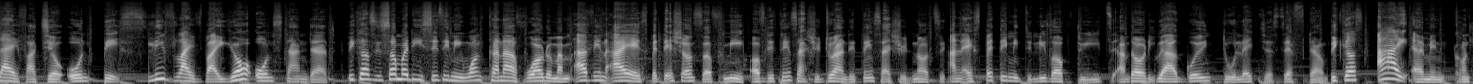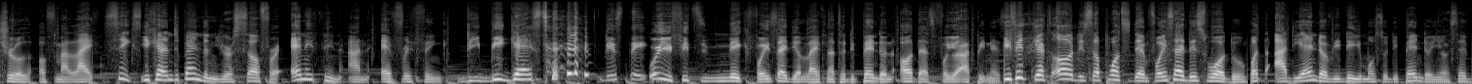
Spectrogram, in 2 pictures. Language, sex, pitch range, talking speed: English, male, 120-185 Hz, 245 wpm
